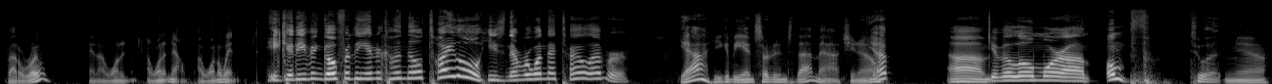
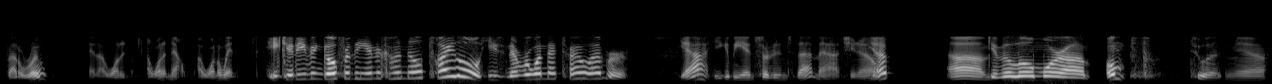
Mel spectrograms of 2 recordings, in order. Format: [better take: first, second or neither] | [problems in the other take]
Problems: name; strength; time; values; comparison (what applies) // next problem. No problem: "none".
first | phone-call audio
